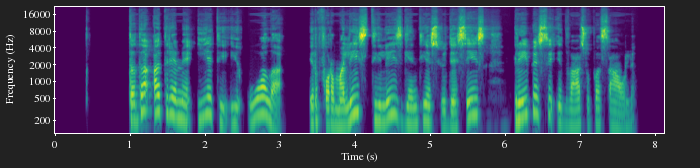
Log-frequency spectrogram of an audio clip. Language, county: Lithuanian, Telšiai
